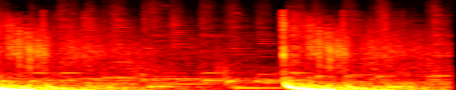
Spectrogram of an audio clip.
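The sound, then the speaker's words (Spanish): Gunfire in a volley strikes the outer wall of a wood and brick barricade. Two loud, sharp cracks each trail off into a decaying rumble. “Una granizada de proyectiles golpea la pared exterior de la barricada, haciendo saltar partículas de madera, de ladrillos, de tepalcates.”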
